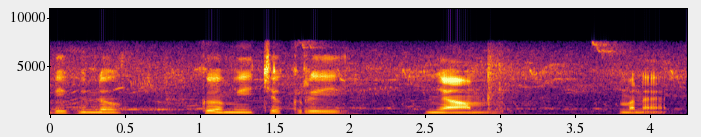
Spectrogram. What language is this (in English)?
Santali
